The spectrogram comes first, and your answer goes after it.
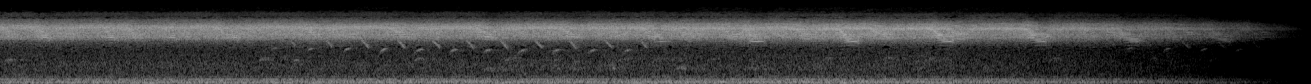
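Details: Nebraska cicada chorus in summer-evening trees, July 2019: continuous, intense high-pitched buzz with a quick run of small repeated chirps early on, steady for most of the stretch before fading away to silence at the end.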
